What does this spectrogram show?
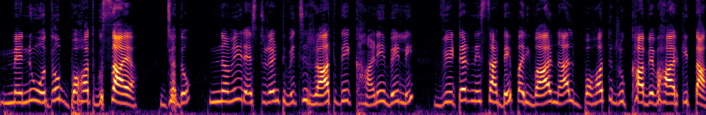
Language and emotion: Punjabi, angry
